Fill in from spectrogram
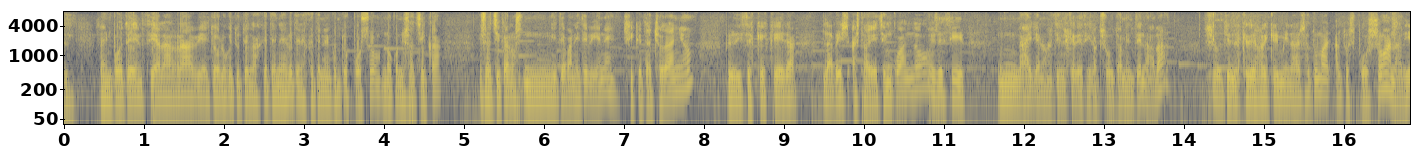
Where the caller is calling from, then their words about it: Lloret de Mar, Catalonia, Spain; de Lloret de Mar.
